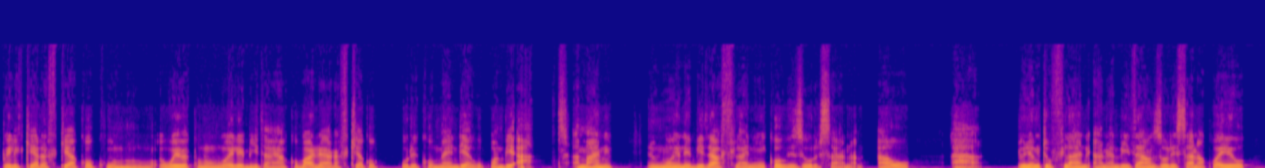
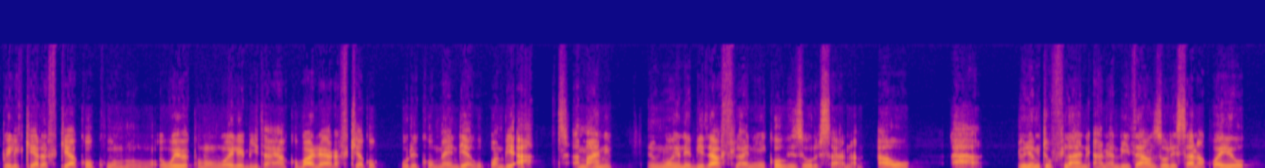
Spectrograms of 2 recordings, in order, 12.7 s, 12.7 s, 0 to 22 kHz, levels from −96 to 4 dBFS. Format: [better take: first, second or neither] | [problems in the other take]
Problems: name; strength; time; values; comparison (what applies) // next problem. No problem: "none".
first | thin; very; fading below 550 Hz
